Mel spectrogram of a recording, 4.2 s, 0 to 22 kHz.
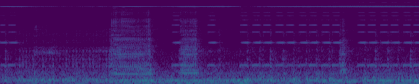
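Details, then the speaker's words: Atari 1050 floppy drive on an 800XL, final test loading Necromancer: quiet whirring with short scratchy bursts as the head steps between tracks, no harsh grinding or struggling; reading nicely, unlike other 1050s that sound horrible. Normal. "Sounds like it's reading nice too, by the way. I've heard other 1050s that sound horrible as it tries to slide through the tracks. This sounds really good."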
